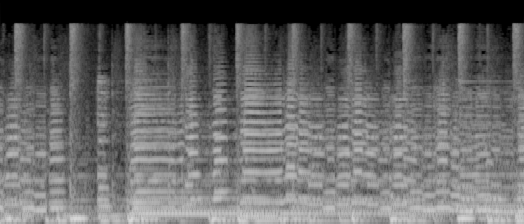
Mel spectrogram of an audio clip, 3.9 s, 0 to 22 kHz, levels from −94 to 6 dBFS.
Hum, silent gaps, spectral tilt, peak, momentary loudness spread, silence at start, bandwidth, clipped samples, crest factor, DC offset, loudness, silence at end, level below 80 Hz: none; none; -5.5 dB/octave; -2 dBFS; 3 LU; 0 s; 14.5 kHz; under 0.1%; 16 dB; under 0.1%; -18 LUFS; 0 s; -26 dBFS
